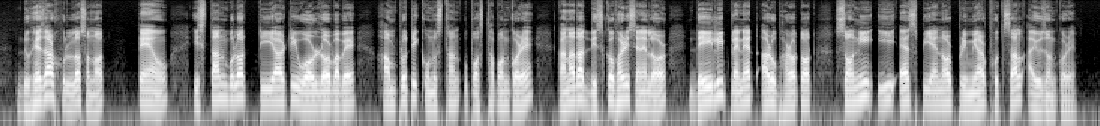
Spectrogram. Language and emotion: Assamese, neutral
